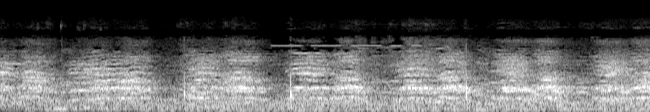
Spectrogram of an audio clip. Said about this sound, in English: A similar demonstration appeared in the city of Shenzhen. There, crowds of people were heard shouting, "Stop the lockdown."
